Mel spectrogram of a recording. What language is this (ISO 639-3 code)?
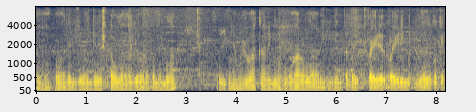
mal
